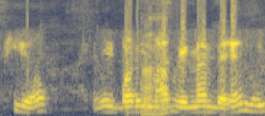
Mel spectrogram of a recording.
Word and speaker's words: Gil: He was going to start this game, but they're going with Lewis Gill, G-I-L, but pronounced Gill.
